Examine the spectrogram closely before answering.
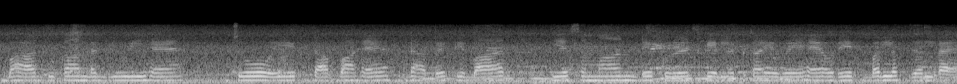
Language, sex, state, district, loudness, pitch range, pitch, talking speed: Hindi, female, Rajasthan, Bikaner, -14 LUFS, 175-190 Hz, 185 Hz, 155 wpm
